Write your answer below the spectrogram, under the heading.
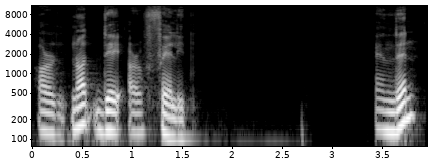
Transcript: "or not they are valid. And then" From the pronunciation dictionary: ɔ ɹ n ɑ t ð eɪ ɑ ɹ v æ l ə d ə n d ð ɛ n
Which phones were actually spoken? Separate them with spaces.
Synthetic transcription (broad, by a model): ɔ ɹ n ɑ t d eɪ ɑ ɹ f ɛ l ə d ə n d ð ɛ n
